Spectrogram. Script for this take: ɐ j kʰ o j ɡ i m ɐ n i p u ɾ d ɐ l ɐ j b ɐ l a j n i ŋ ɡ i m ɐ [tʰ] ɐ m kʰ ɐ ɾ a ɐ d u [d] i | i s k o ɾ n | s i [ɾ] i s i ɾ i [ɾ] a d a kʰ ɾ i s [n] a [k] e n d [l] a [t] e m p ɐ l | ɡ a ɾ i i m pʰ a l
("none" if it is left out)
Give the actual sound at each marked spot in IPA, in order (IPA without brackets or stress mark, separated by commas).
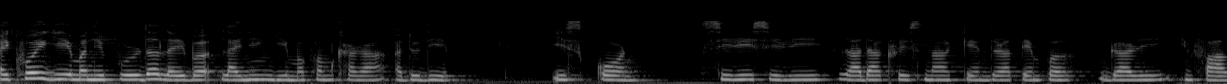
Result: pʰ, d, ɾ, ɾ, n, k, ɾ, t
